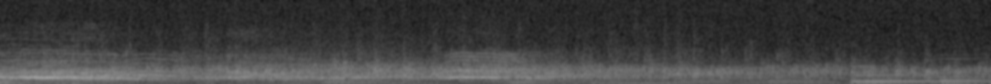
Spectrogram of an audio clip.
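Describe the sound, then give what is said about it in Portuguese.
A large church audience erupts in sustained shouts of joy in the name of Jesus, with cheering and applause, loud and continuous for the whole stretch, with scattered high whoops rising above the roar and a steady low musical tone underneath. “Por isso, se você veio nessa noite clamar a ele, você vai dar um grito de júbilo agora em nome de Jesus.”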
